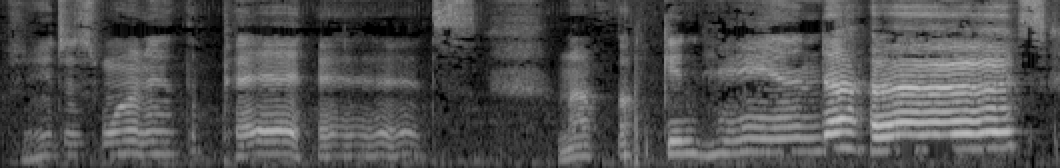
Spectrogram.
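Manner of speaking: slow mock whimper; slow whine. Real, not acted. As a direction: stretch the complaint out. Drawn-out whining.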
